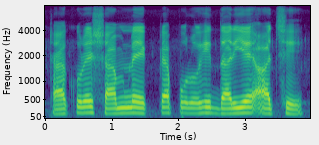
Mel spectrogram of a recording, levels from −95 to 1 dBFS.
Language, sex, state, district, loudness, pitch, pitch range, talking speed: Bengali, male, West Bengal, Cooch Behar, -15 LUFS, 140 Hz, 130-150 Hz, 90 wpm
